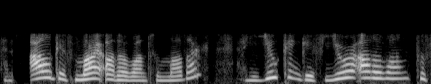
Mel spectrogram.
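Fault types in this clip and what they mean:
Opus voice compression: muffled, hoarse, slightly robotic speech from coarse narrowband SILK coding, likely near 6 kbps; the spectrogram shows nothing above 4.3 kHz.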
